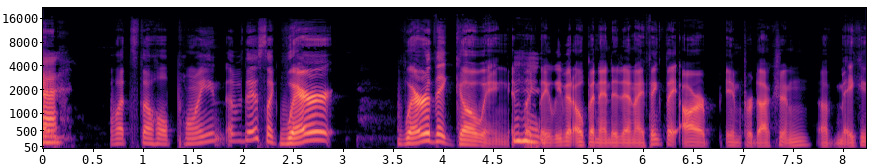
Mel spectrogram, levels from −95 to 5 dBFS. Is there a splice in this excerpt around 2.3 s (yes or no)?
yes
